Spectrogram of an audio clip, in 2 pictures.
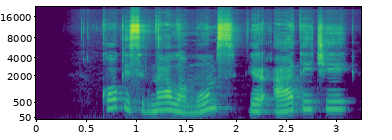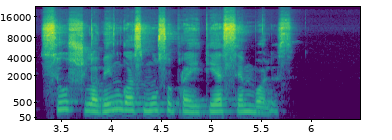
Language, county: Lithuanian, Vilnius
